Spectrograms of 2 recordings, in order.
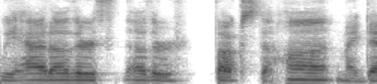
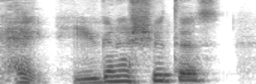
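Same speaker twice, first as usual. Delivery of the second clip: very high, pretend-secret stage whisper; 9 semitones higher than usual. Retelling half-whispering to your dad while a buck stands nearby, retelling a half-whisper. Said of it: "trying to whisper to each other".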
